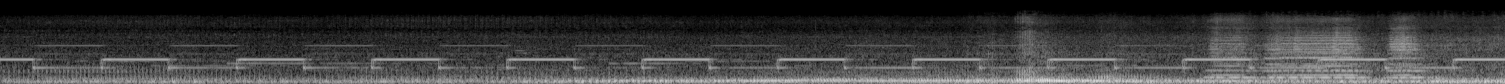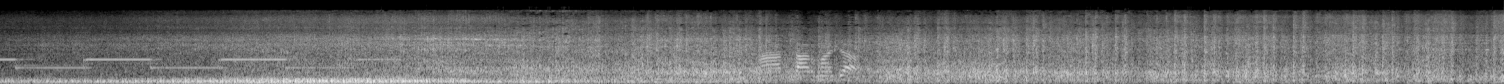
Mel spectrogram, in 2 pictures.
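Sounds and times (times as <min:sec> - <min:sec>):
two-tone level crossing siren: 0:00.0 - 0:23.7
train rumbling: 0:00.0 - 0:30.0
train horn blasts: 0:12.0 - 0:14.6.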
